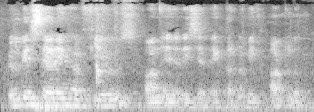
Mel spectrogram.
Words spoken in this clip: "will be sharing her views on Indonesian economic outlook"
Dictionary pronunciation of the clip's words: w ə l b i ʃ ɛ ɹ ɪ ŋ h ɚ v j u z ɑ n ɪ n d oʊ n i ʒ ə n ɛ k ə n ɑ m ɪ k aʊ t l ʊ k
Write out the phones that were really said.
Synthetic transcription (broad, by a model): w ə l b i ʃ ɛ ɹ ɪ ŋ h ɚ f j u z ɑ n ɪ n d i s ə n ɛ k ə n ɑ m ɪ k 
